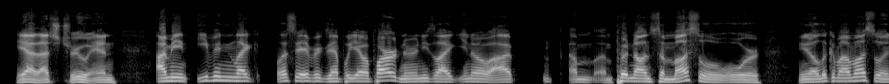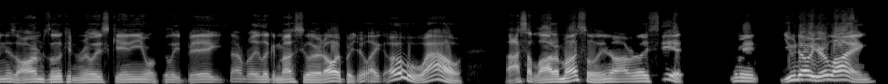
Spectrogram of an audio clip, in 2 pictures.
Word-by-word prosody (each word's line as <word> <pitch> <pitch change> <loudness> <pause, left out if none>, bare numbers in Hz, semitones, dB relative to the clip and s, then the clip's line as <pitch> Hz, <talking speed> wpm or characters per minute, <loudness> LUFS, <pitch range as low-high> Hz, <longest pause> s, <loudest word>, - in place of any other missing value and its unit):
Yeah, 115 +3 +4
that's 105 +3 +2
true. 110 0 0
And 105 +2 -1 0.4
I 145 +1 +5
mean, 165 -1 +1
even, 180 +2 -1
like, 165 -3 0
let's 155 +2 -2
say 160 -2 +2
for 155 - -4
example, 140 -1 -1
you 145 - 0
have 145 - +3
a - - -3
partner 175 -5 +3
and 135 +1 -1
he's 145 -2 -3
like, 130 -2 +1
you 130 - -7
know, 130 -2 0
“I 120 0 +1 0.6
I'm, 115 -2 -5
I'm 105 0 -8
putting 150 +2 +3
on 140 -1 +3
some 130 -3 -1
muscle” 145 +3 +2
or, 105 -2 -1 0.4
you 115 - -1
know, 125 0 +1
“look 150 +4 -1
at 160 - -3
my 150 -1 +2
muscle” 165 -3 0
and 125 0 -2
his 130 - -4
arms 120 +3 0
looking 125 -3 -1
really 115 +3 -1
skinny 115 +2 -4
or 110 -3 -5
really 110 -1 -7
big. 115 +4 -4
He's 110 - -20
not 130 - -9
really 120 0 -4
looking 120 -3 -3
muscular 115 -2 0
at 105 - +1
all, 150 -1 +5
but 110 -7 -5
you're, - - -5
like, - - -4
“Oh, - - +3
wow, - - +2 0.4
that's - - -3
a - - 0
lotta 115 +4 +3
muscle. 140 - +2
You 120 - -1
know, 130 - +1
I 130 +1 -1
really 140 +2 0
see 225 - -3
it.” - - 0 0.5
I - - -3
mean, 155 -3 +1 0.2
you - - +1
know, 220 0 +6
you're 190 +2 +5
lying. 205 - +3
125 Hz, 245 wpm, -22 LUFS, 115-150 Hz, 0.6 s, know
